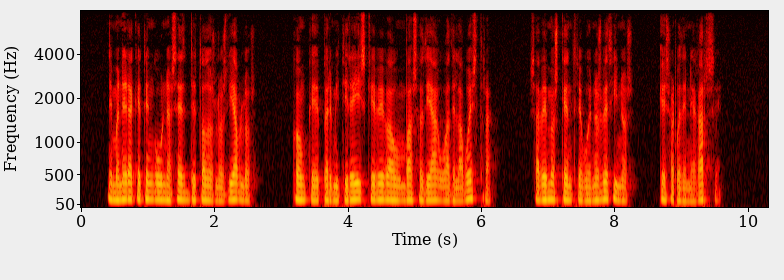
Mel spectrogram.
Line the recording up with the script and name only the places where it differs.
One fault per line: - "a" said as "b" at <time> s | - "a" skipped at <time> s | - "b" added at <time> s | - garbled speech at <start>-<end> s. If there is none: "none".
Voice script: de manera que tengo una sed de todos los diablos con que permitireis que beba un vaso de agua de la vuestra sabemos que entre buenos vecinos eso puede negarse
none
